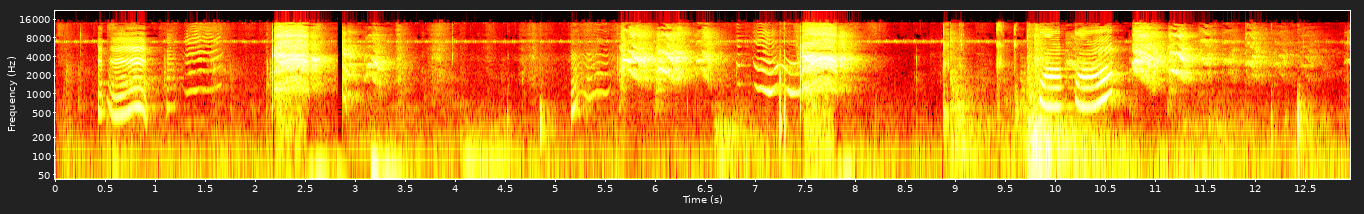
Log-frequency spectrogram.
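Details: Parrot kept as a pet says mummy, papa, mithu; bouts of raspy squawks mix with curling, mimicked word-like notes over thirteen seconds, with a constant high electronic tone running underneath.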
